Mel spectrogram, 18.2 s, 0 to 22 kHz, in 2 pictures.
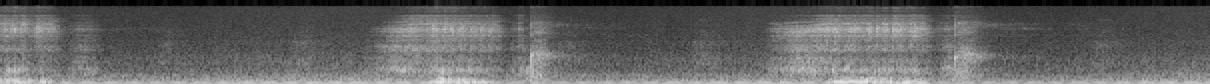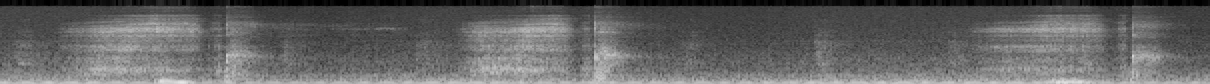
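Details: Light snoring with household background sounds, including an ice maker, clock and walking: about 16 snores a minute, some with a snorting catch, over a low household hum; ordinary light snoring.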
